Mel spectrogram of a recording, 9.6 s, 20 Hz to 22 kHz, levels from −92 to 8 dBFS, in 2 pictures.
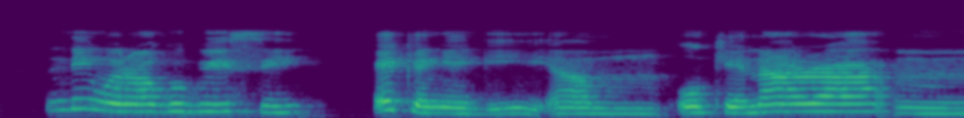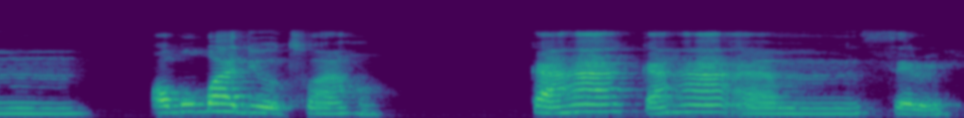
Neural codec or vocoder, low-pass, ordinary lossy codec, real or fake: none; none; none; real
